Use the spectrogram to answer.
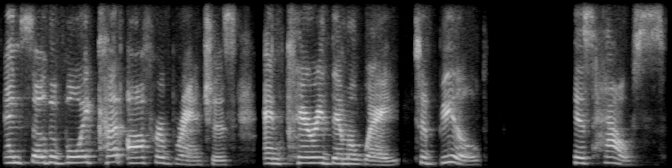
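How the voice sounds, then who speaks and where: Woman doing read-aloud storytime, really slow n expressive, higher voice, bit of a dull recording. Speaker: reading coach, storytime reader.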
